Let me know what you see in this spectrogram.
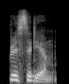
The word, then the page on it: praesidium: Indian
